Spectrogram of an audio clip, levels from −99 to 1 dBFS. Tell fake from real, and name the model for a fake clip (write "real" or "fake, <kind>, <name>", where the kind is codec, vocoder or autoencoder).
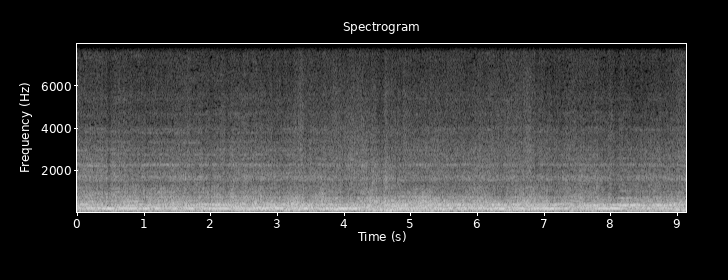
real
